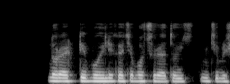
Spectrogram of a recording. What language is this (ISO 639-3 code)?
ben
